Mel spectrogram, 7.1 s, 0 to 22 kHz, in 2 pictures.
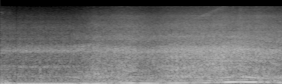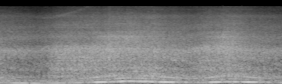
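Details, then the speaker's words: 2007 Land Rover Freelander 1 TD4 diesel after high-pressure fuel pump replacement, no engine light: several quick revs pick up cleanly and settle back smoothly, no knock, misfire or hesitation; healthy. Antifreeze top-up and system bleed still to do. "that all sounds good now what I do have left to do is top-up the antifreeze we lost bleed the system and then we are good to go"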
